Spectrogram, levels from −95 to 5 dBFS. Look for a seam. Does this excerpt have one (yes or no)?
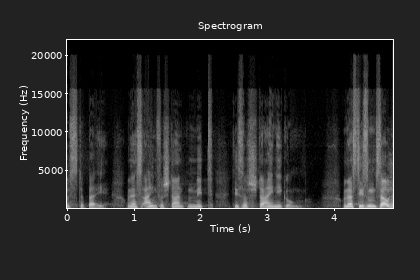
no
